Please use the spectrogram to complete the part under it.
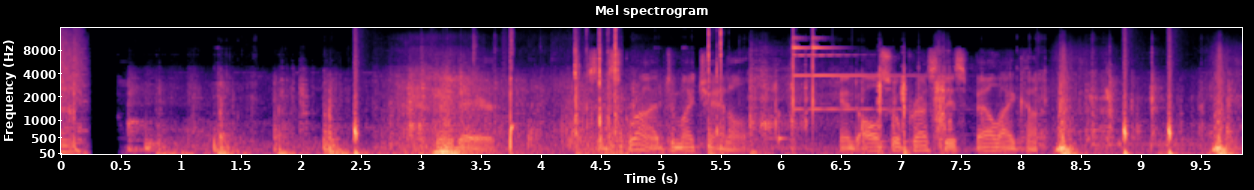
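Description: Keys jingle and click into a motorcycle's ignition.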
